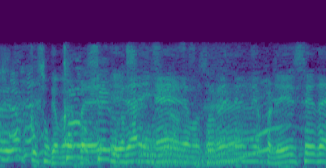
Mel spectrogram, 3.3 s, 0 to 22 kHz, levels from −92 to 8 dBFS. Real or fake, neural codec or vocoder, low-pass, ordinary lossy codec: real; none; 7.2 kHz; Opus, 24 kbps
